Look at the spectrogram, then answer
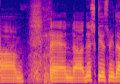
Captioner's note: sniffs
